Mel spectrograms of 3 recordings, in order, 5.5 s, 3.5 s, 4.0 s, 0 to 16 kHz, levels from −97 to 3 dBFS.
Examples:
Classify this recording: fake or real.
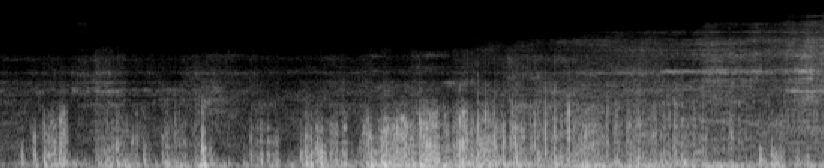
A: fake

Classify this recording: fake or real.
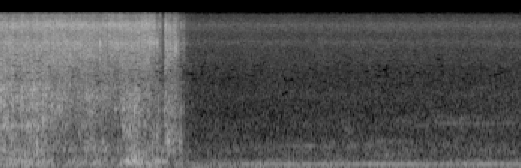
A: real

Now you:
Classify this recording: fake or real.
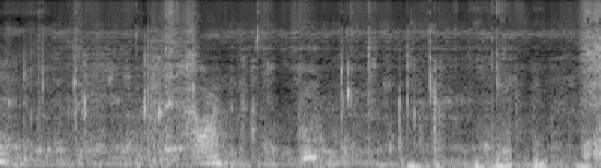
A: fake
